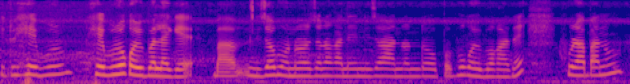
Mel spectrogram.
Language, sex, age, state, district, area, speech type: Assamese, female, 18-30, Assam, Morigaon, rural, spontaneous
